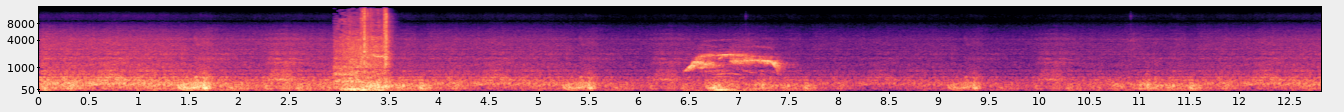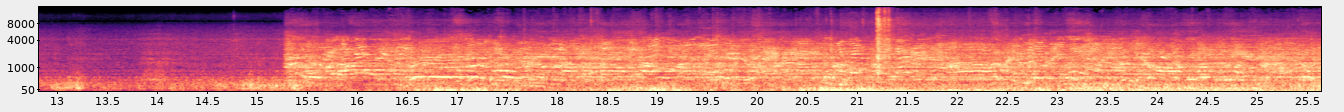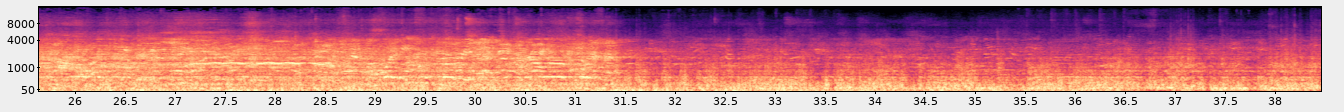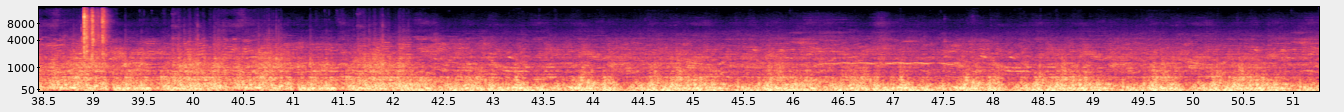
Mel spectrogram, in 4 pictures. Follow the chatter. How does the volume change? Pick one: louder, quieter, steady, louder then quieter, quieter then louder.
quieter.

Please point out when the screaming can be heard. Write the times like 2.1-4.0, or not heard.
6.5-7.5.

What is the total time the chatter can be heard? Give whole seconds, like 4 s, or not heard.
36 s.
